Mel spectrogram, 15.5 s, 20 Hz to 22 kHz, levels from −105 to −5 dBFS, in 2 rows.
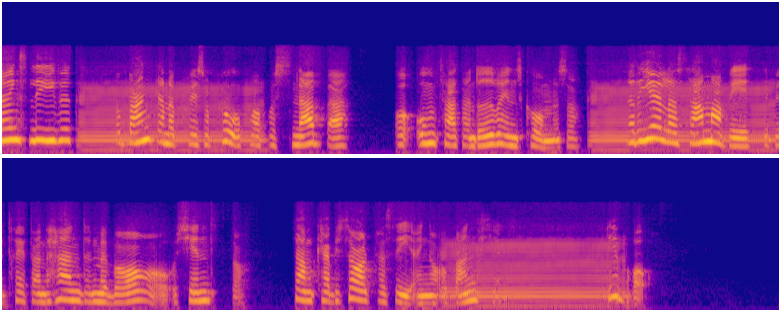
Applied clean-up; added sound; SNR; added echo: neural mask model RNNoise.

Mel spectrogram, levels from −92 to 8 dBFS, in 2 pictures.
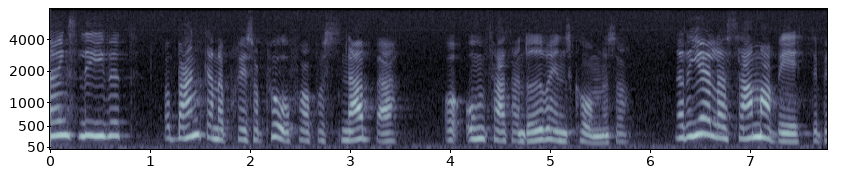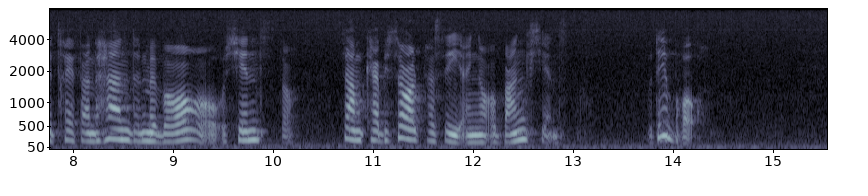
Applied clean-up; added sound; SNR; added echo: none; none; none; none.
